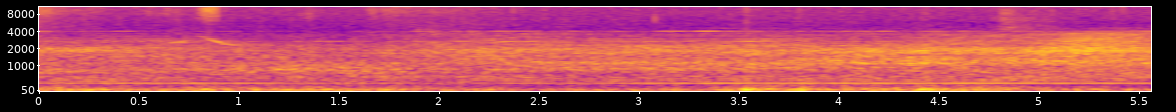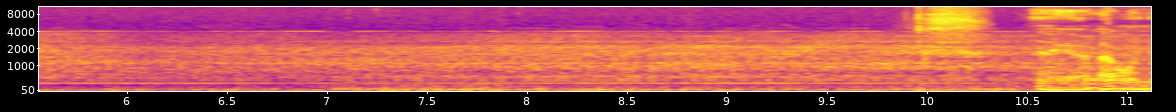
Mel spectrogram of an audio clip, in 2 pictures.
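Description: A jet aircraft taxiing onto its stand at East Midlands Airport in the evening makes a steady, moderately loud engine drone with a constant whine, heard fairly close throughout.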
